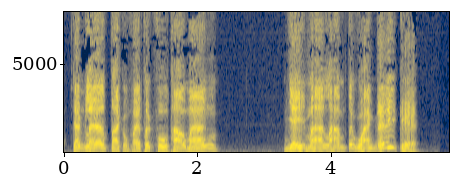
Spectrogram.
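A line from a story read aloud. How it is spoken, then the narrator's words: Loud laugh, then resounding. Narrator (Vietnamese): Lý Tự Thành cười lớn rồi dõng dạc nói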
